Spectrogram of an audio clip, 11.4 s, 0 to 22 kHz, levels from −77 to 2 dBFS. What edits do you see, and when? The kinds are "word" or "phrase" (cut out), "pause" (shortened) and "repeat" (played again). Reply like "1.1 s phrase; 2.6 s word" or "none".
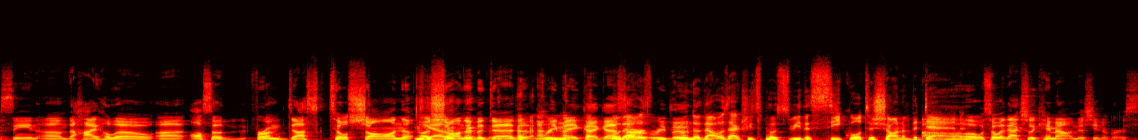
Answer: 2.5 s word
